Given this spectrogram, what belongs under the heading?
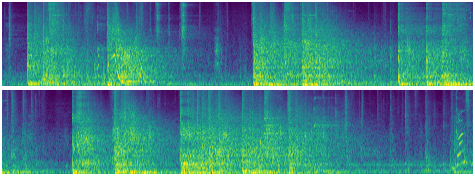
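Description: Repeated bursts of gunfire crack out in clusters with short gaps, loud and close, mixed with shouting and commotion.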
